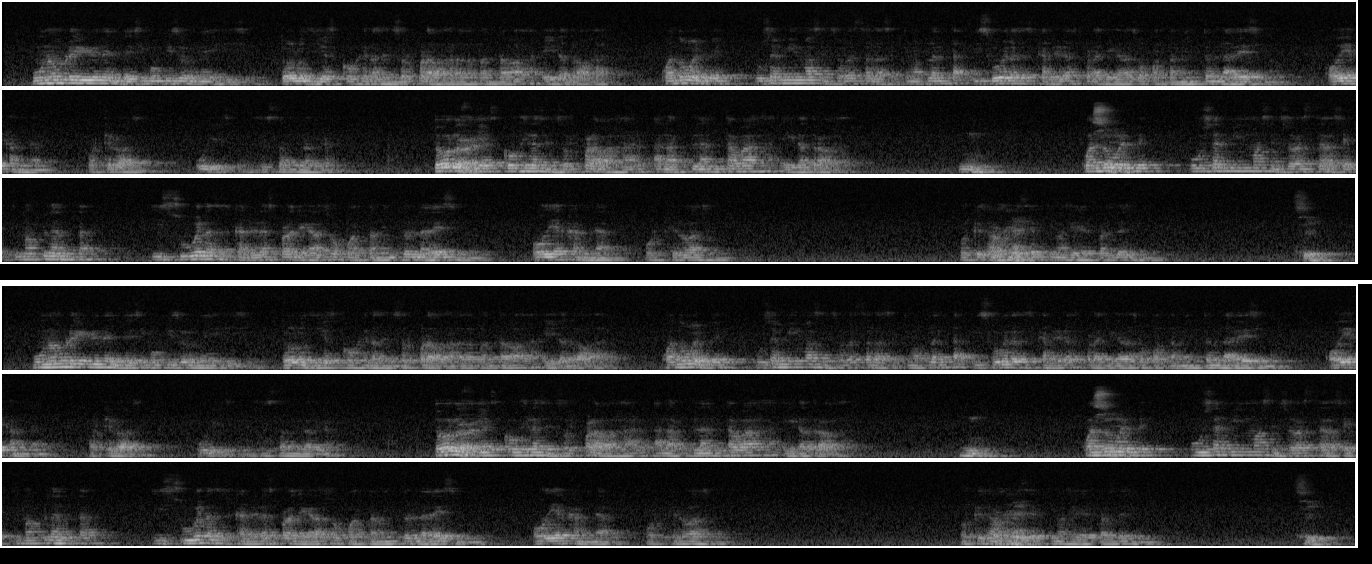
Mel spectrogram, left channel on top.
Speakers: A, on the left; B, on the left.
A: Un hombre vive en el décimo piso de un edificio. Todos los días coge el ascensor para bajar a la planta baja e ir a trabajar. Cuando vuelve, usa el mismo ascensor hasta la séptima planta y sube las escaleras para llegar a su apartamento en la décima. Odia caminar. ¿Por qué lo hace? Uy, espera, esta está muy larga. Todos los
B: A ver.
A: días coge el ascensor para bajar a la planta baja e ir a trabajar.
B: Ujú.
A: Cuando
B: Sí,
A: vuelve, usa el mismo ascensor hasta la séptima planta y sube las escaleras para llegar a su apartamento en la décima. Odia caminar. ¿Por qué lo hace? Porque se baja
B: ok,
A: en la séptima si ver para el décimo.
B: sí.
